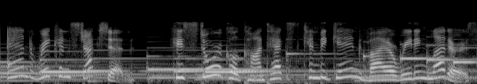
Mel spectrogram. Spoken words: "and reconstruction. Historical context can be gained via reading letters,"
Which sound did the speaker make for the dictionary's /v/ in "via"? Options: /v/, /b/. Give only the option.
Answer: /v/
